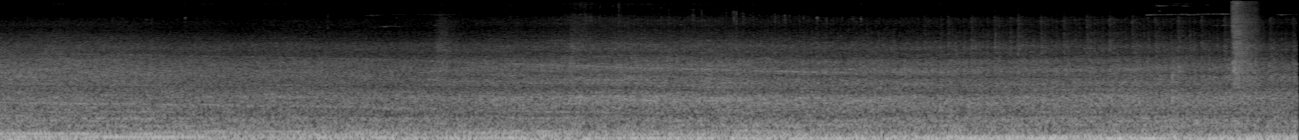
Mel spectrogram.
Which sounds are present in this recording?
large-sounding engine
